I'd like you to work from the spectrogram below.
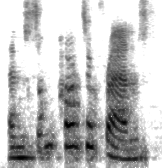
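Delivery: normal talking voice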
